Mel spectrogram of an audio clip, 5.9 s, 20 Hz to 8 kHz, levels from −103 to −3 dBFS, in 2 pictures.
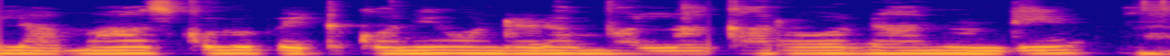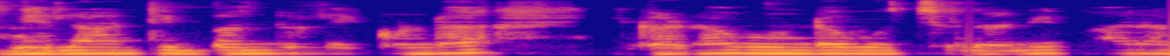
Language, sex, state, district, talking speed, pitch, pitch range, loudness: Telugu, female, Telangana, Nalgonda, 145 wpm, 165 Hz, 160-165 Hz, -23 LUFS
